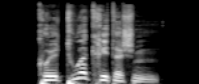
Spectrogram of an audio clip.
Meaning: strong dative masculine/neuter singular of kulturkritisch
- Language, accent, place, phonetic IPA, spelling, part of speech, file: German, Germany, Berlin, [kʊlˈtuːɐ̯ˌkʁiːtɪʃm̩], kulturkritischem, adjective, De-kulturkritischem.ogg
